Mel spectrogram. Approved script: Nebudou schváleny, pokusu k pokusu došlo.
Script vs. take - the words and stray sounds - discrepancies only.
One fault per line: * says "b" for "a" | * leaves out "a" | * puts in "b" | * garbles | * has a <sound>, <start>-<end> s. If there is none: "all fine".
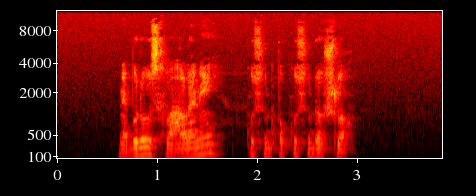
* has a dropout, 1.8-1.9 s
